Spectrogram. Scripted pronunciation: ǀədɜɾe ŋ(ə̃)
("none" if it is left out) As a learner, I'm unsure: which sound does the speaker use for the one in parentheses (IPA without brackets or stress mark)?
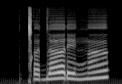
ə̃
